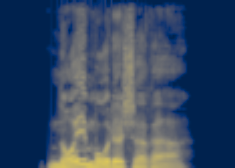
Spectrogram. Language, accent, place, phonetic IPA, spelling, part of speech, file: German, Germany, Berlin, [ˈnɔɪ̯ˌmoːdɪʃəʁɐ], neumodischerer, adjective, De-neumodischerer.ogg
- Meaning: inflection of neumodisch: 1. strong/mixed nominative masculine singular comparative degree 2. strong genitive/dative feminine singular comparative degree 3. strong genitive plural comparative degree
